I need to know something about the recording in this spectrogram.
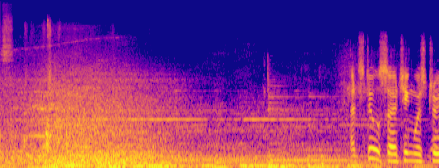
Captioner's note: traffic whooshing; suspenseful music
